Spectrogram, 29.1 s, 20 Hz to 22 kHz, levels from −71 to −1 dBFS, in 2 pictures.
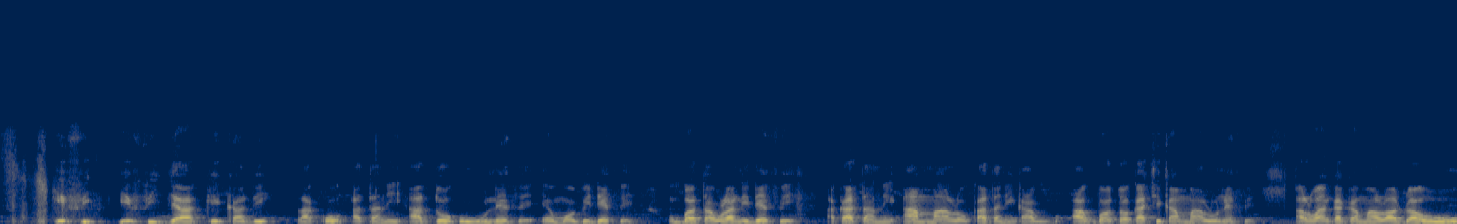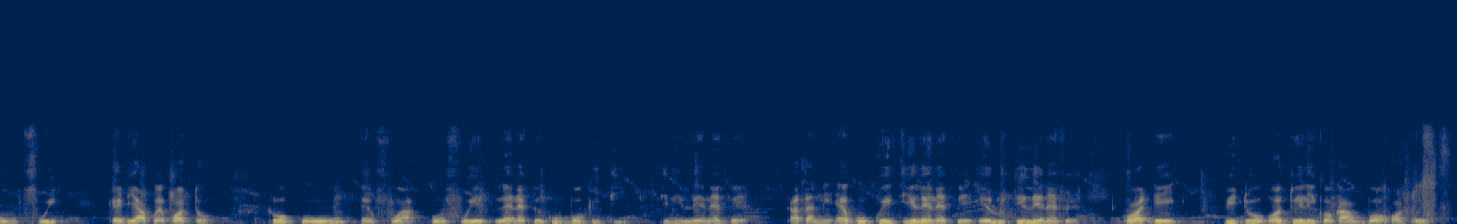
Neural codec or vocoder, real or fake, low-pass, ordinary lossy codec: vocoder, 44.1 kHz, 128 mel bands every 512 samples, BigVGAN v2; fake; 9.9 kHz; AAC, 48 kbps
